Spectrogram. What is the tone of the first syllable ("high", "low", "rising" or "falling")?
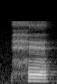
low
